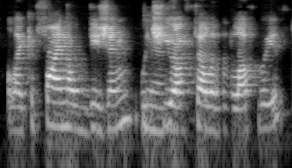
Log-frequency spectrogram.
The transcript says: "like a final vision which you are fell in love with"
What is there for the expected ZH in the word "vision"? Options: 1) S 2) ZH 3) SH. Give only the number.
2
